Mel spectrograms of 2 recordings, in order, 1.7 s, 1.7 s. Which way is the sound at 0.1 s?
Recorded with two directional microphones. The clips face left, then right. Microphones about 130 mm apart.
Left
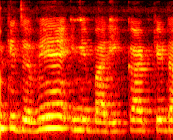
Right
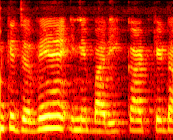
70° right (ahead or behind).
